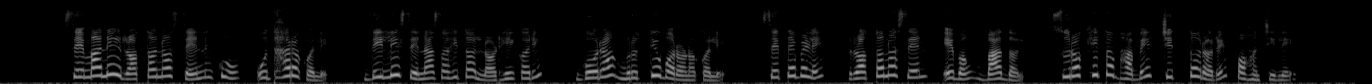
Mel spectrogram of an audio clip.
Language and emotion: Odia, neutral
